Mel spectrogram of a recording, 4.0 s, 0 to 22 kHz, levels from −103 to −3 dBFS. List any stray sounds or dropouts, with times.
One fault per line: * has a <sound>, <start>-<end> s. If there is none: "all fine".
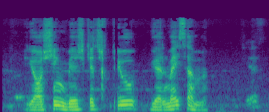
* has a dropout, 1.7-1.8 s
